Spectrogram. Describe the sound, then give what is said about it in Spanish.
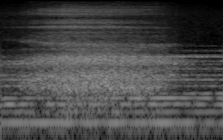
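One deep breath exhaled slowly through the mouth, a soft, airy rush that swells and then fades over about two seconds. “Una vez más, inhala profundo. Y por tu boca exhala suelta.”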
